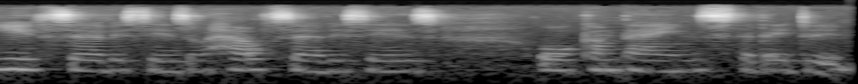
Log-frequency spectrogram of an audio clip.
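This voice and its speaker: A woman with a Serbian accent, somewhat breathy and monotone, with flat intonation at a fairly slow pace. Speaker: researcher. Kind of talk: personal testimony.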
